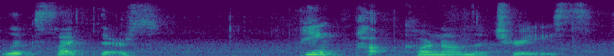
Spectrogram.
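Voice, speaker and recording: Slow-paced American woman reading aloud, muffled recording. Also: low voice, huge pitch swings. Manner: deliberate storybook reading, asking listeners questions and explaining simply. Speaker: teacher reading a picture book aloud to children. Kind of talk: read-aloud with simple explanatory asides. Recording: dull lo-fi sound with noticeable background noise.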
